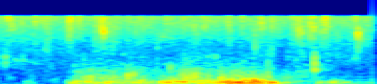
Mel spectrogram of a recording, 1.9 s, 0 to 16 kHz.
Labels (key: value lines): label: biophony, growl
recorder: SoundTrap 500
